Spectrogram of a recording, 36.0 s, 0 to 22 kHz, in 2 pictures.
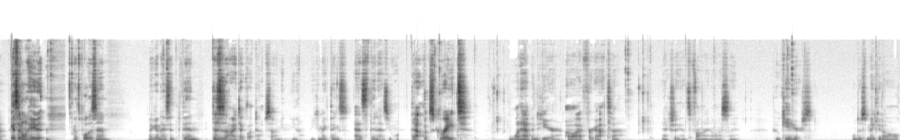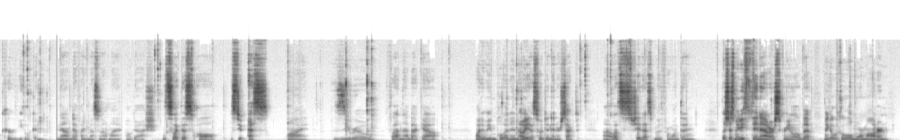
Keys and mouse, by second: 0.2 2, 0.9 shift+click, 1.4 g, 1.6 middle click, 3.2 click, 3.5-8.2 middle drag, 8.4 Tab, 9.0 Tab, 9.4 middle click, 9.9 alt+z, 10.4 middle click, 12.1 1, 12.8 alt+z, 13.0 middle click, 13.7 middle click, 14.1 g, 15.7 click, 16.0-17.2 middle drag, 17.5 alt+z, 18.4 click, 18.8 alt+z, 18.9 middle click, 19.2 middle click, 19.6 g, 20.4 ctrl+z, 21.0 click, 22.2 middle click, 22.9 s, 23.7 y, 24.9 KP_0, 25.3 KP_Enter, 26.4 middle click, 26.9-28.2 middle drag, 28.3 Tab, 29.0 middle click, 29.5 click, 30.2 click, 30.8 shift+middle click, 31.1 middle click, 32.0 click, 33.5 shift+middle click, 34.9 KP_1, 35.4 KP_3.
